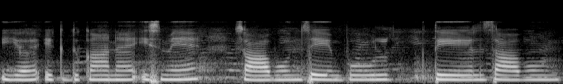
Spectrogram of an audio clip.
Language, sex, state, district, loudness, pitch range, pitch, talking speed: Hindi, female, Bihar, West Champaran, -15 LUFS, 215-225 Hz, 220 Hz, 95 wpm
